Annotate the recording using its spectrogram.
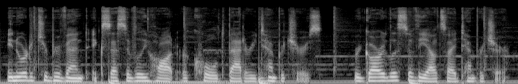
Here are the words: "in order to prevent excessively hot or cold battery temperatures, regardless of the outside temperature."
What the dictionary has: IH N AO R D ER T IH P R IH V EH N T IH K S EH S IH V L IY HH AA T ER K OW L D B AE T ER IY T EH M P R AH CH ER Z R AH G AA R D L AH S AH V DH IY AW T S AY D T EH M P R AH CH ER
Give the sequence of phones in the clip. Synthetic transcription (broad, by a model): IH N AO R D ER T IH P R IH V EH N T IH K S EH S IH V L IY HH AA T ER K OW L D B AE T ER IY T EH M P R AH CH ER Z R AH G AA R D L AH S AH V DH IY AW T S AY D T EH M P R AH CH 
